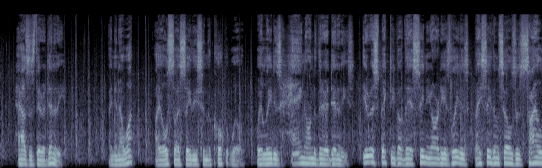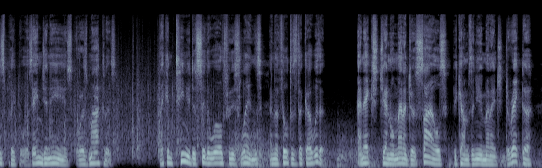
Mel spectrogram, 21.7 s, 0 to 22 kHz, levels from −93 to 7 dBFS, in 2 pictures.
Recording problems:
rain or running water; faint; throughout; 20 dB below the speech

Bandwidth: 15 kHz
